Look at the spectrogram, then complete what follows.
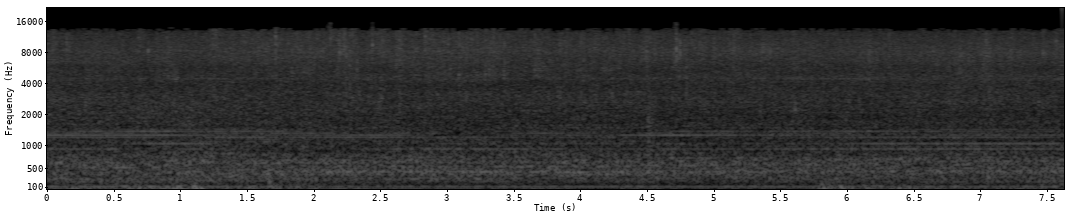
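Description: Steady low mechanical hum and rumble with a faint constant high whine, unchanging throughout.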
